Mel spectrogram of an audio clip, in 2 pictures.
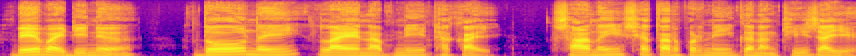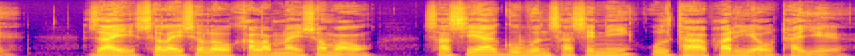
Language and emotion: Bodo, neutral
